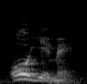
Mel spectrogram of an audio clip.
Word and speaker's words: óyeme: We have the accent on the O to keep the stress on the same syllable it was without the added pronoun.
